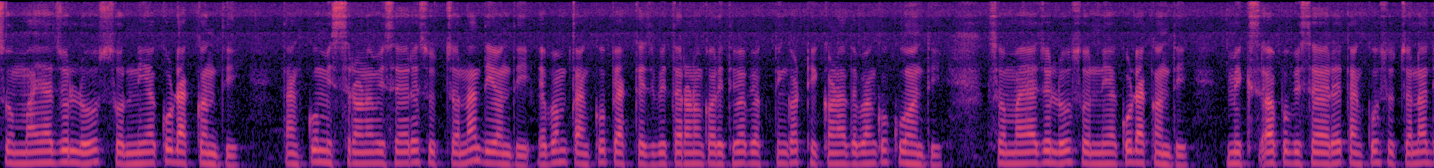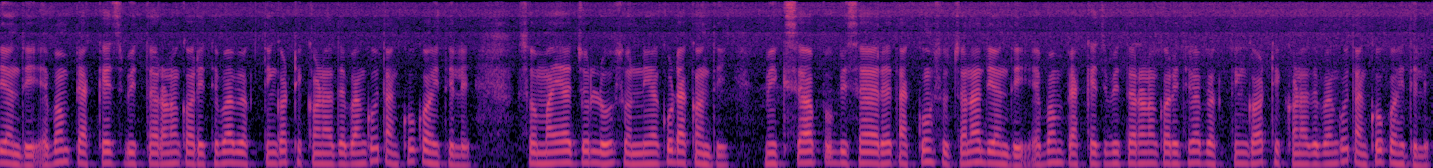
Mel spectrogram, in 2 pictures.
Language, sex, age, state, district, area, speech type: Odia, male, 18-30, Odisha, Nayagarh, rural, read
